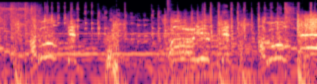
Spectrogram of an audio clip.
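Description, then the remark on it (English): Super Nintendo video game audio: a dense, steadily loud stretch of layered synthesized music with bright melodic lines and repeated percussive smash-like hits, with no talking over it. “Here's the Super Nintendo version.”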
